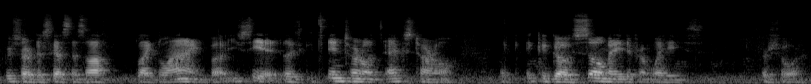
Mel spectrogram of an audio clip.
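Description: A man's voice: medium pitch, steady tone, normal speed, vocal fry. A man chatting casually as a podcast guest, speaking through a face mask that slightly muffles his voice. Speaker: podcast guest, registered dietitian. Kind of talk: casual chat. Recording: muffled, distant from mic, background noise.

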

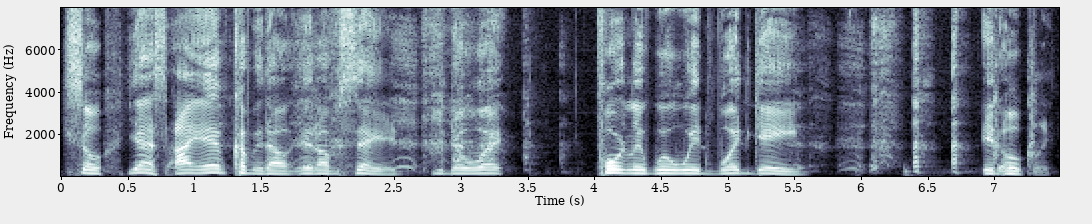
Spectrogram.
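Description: A man's voice: medium pitch, unhurried, long pauses, dark tone. Rambling, playful male podcast host. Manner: playful, rambling, repeats words. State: a little tipsy. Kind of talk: casual sports chat. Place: home man cave.

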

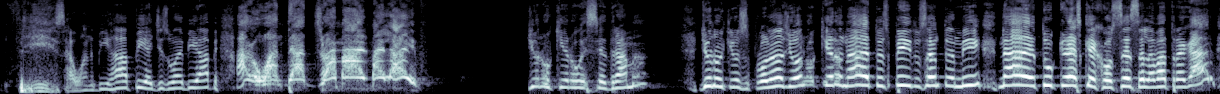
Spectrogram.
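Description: Un hombre haciendo de María, joven reacia y terca. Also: male voice, very high-pitched, fairly bright tone, voice pushed up, full character voice. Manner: pleading, stubborn refusals mixing English. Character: reluctant young woman Mary refusing burden.

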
